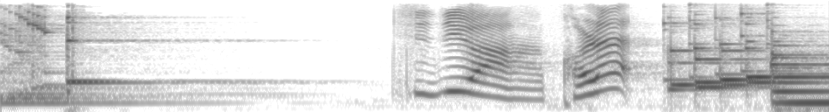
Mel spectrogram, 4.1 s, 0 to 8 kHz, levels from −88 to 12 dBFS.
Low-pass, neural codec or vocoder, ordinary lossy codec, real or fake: 7.2 kHz; none; none; real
